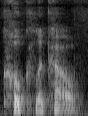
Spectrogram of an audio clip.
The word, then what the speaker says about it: Coquelicot: So, Coquelicot is how you pronounce it. It's French.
